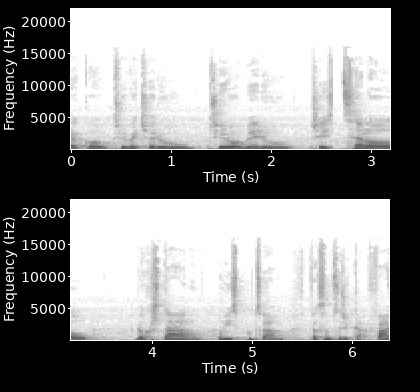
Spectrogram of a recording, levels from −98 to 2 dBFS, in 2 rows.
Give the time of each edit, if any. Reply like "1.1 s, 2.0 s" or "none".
1.3 s, 2.6 s, 4.7 s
